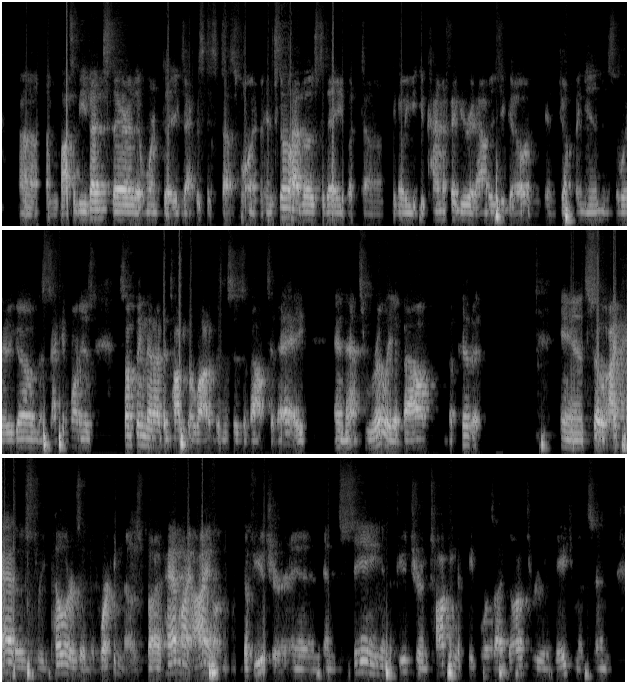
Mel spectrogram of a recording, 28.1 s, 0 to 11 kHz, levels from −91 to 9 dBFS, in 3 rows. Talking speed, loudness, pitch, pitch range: 205 wpm, -26 LUFS, 120 Hz, 110-155 Hz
